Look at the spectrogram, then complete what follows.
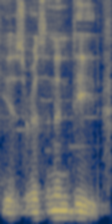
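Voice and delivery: low, soft lifeless "He is risen indeed."; zombie monotone. Retold or imitated. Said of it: "like we're a bunch of zombies".

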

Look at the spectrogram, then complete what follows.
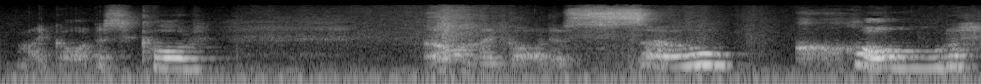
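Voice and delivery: breathy gasping from the cold; pained whisper. Real, not acted. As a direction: squeeze words out through the cold. Holding ice.

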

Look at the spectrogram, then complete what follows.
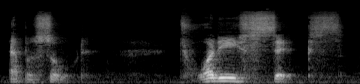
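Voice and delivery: slow, drawn-out number announcement; announced. Acted. Announces episode number, then echoes it.

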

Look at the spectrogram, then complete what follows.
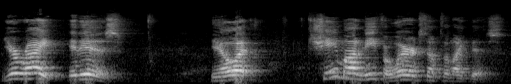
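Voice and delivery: loud, high, over-the-top cheerful yes; merrily agreeing with the bully's insult; cheerful agreement. Shown as a demonstration. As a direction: beam and happily agree to disarm the bully. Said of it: "You could say".

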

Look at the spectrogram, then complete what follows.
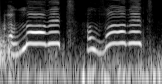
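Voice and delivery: high, bright burst of joy; excited squeal. Real, not acted. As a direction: squeal it with delight. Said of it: "repeats with rising excitement".

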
